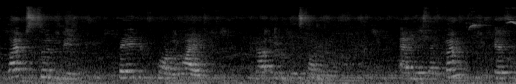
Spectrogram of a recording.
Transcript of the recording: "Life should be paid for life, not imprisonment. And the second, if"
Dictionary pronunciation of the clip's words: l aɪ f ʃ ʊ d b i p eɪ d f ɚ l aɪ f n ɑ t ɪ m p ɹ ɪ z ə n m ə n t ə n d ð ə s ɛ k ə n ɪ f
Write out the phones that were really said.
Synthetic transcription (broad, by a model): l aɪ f s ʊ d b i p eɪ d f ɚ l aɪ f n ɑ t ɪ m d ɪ s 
